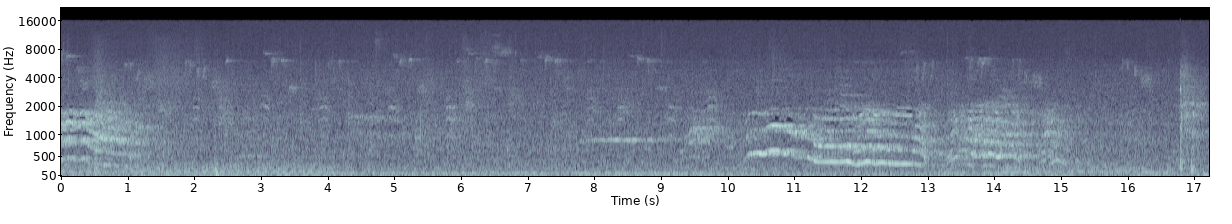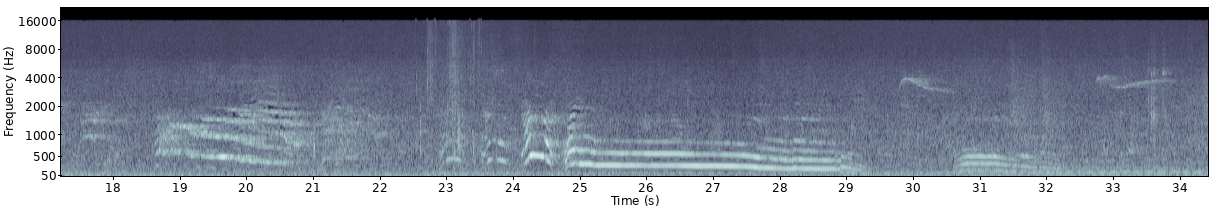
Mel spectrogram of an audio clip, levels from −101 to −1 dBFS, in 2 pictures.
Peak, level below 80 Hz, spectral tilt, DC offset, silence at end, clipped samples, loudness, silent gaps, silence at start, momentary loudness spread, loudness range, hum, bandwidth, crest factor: -8 dBFS; -40 dBFS; -5 dB/octave; under 0.1%; 0 s; under 0.1%; -26 LUFS; none; 0 s; 13 LU; 11 LU; none; 16 kHz; 18 dB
